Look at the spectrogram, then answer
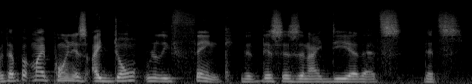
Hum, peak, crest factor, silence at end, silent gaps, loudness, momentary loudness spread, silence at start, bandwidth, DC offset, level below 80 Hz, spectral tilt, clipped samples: none; -18 dBFS; 18 dB; 0.1 s; none; -35 LUFS; 8 LU; 0 s; 15 kHz; under 0.1%; -64 dBFS; -4.5 dB/octave; under 0.1%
